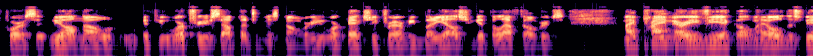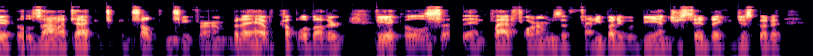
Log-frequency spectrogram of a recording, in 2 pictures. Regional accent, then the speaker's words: New York, United States; moved away as an adult; now in Frankfurt, Germany; from New York, living in Frankfurt.

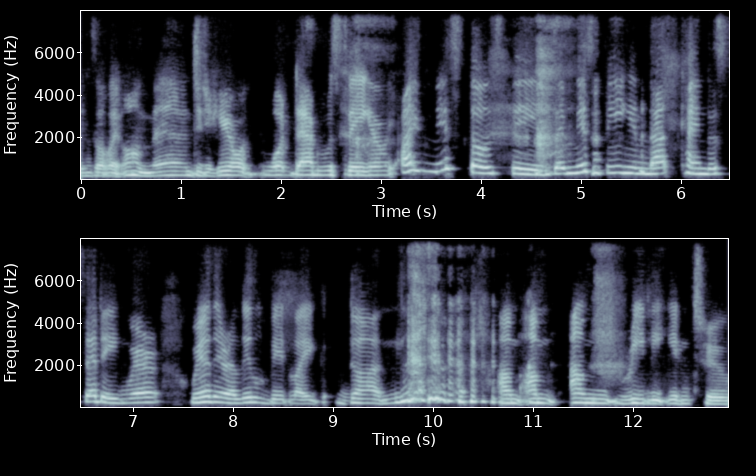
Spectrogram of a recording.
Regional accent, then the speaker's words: Kenya; moved away as an adult; now in Australia; Australia is our home. And been home to me for over 20 years. I came here as an international student from Kenya.

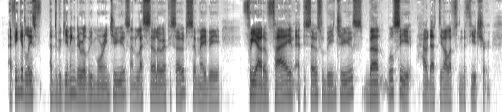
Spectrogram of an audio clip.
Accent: Finland; I'm from Finland

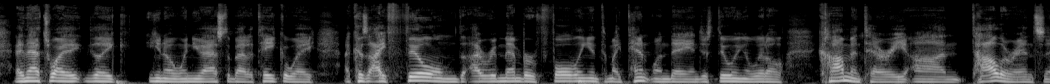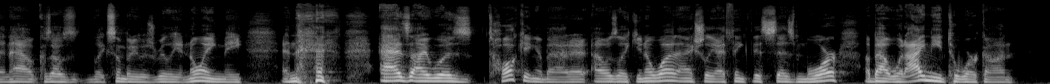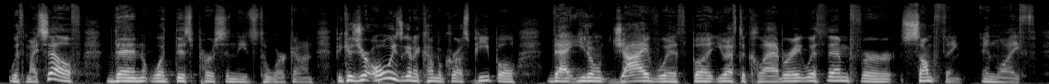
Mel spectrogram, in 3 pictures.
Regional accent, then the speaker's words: Bergen County, New Jersey, United States; moved away as an adult; also born or lived in Maryland / New York; now in Utah, United States; I grew up in Bergen County, New Jersey.

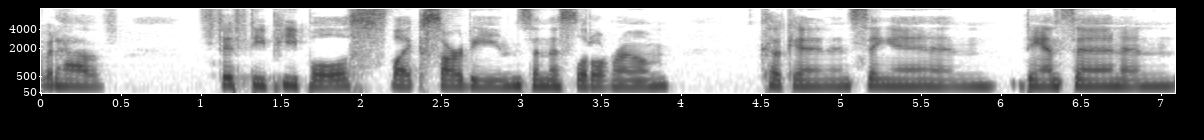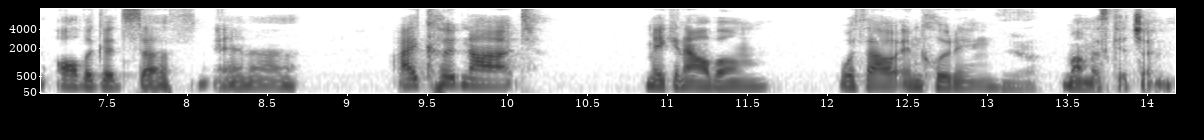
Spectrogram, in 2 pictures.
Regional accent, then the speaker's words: Southern Illinois, United States; I'm from Southern Illinois

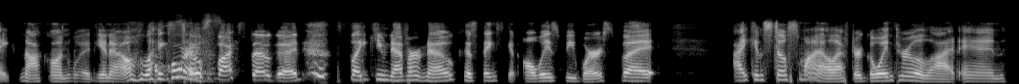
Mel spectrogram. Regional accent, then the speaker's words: Southern Ohio, United States; I am from Southern Ohio.

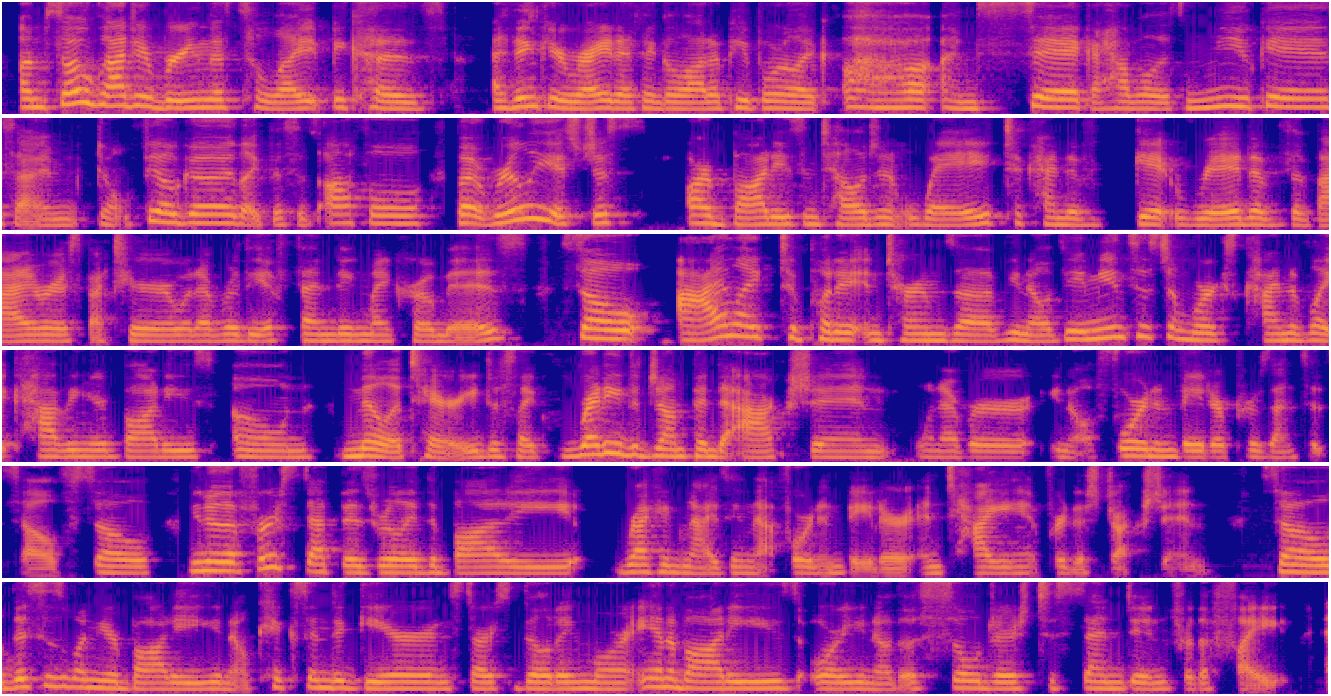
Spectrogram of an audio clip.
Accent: Pennsylvania, United States; moved away as an adult; also born or lived in Arizona; I'm originally from Pennsylvania, and then I ended up moving to Arizona for med school after undergrad.

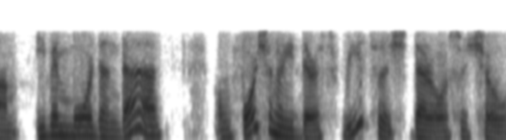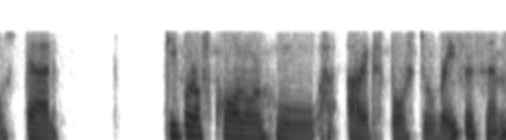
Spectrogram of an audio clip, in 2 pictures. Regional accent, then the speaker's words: Puerto Rico; moved away as an adult; also born or lived in Chicago, Illinois, United States; now in United States; I was born in Chicago from Puerto Rican parents, and then we moved back to the island. So I grew up in Puerto Rico, and then I came back for studying to the United States

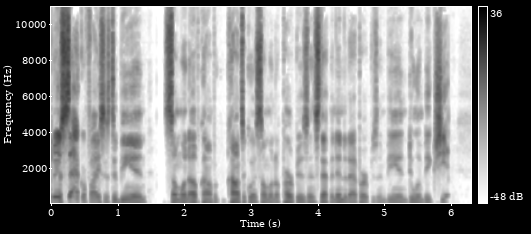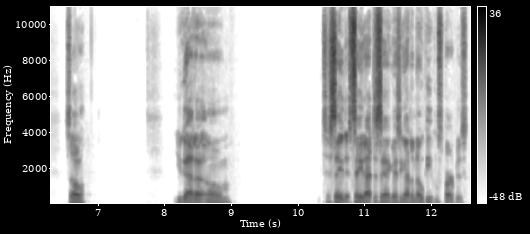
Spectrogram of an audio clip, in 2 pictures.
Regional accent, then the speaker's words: Virginia, United States; I'm from Virginia

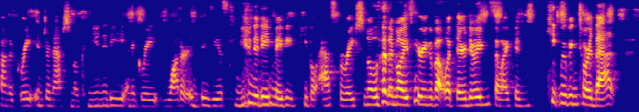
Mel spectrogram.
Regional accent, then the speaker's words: Green Bay, Wisconsin, United States; now in Dominican Republic; I am from Green Bay, Wisconsin.

